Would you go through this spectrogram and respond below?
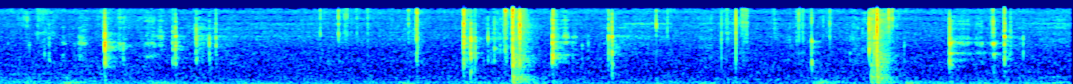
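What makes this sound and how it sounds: A utility-knife blade slices into a solid magenta bar of soap with a yellow and white striped core. Quiet, irregularly spaced crisp cuts and scrapes are heard, bright and dry with no ring, over a soft background hiss.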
